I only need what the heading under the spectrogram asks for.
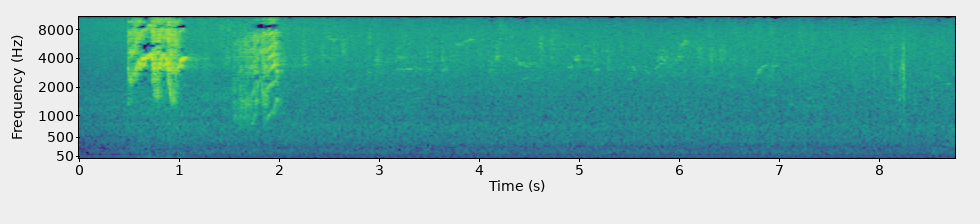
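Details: Long-tailed glossy starling calling at Oyster Creek on the Coast Road, The Gambia: two loud, harsh, broadband squawks close together in the first two seconds, then faint distant chirps over a steady hiss.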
